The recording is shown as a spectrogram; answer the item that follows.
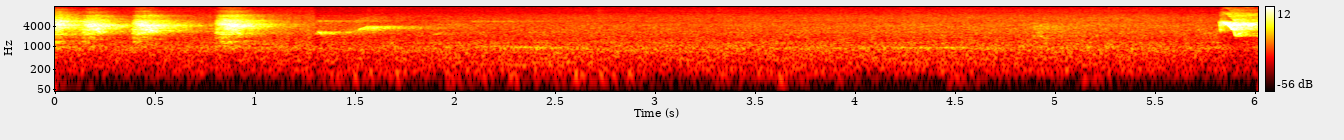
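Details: A male Golden Bowerbird at his elaborate bower, placing ornaments to attract a female: three harsh, raspy bursts in quick succession, then a brief rising squeak, a quiet stretch, and one more grating burst at the end.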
